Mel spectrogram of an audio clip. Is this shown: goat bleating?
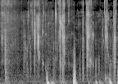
no

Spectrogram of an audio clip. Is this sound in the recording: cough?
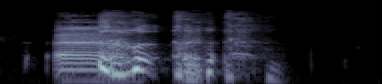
yes

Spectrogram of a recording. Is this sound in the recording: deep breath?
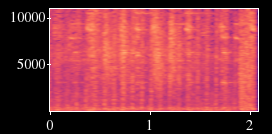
no

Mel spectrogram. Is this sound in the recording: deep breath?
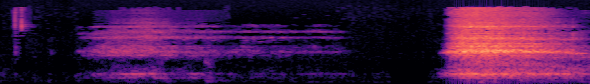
yes

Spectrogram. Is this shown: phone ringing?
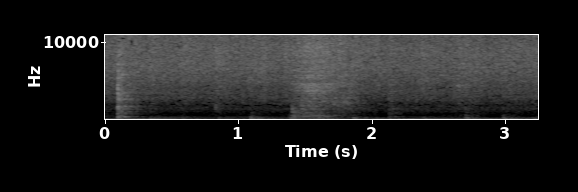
no

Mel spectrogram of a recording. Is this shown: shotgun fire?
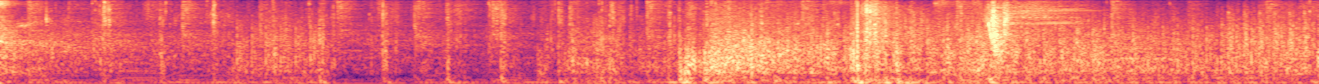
yes

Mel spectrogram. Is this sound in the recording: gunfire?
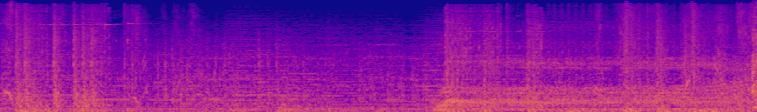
yes

